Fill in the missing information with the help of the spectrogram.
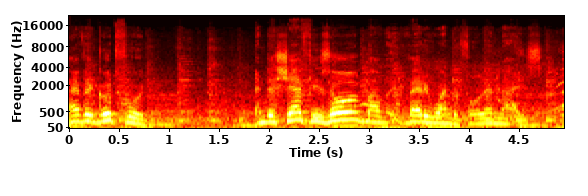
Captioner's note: laughing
